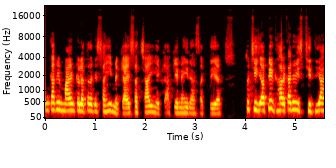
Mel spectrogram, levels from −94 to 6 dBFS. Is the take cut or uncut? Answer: uncut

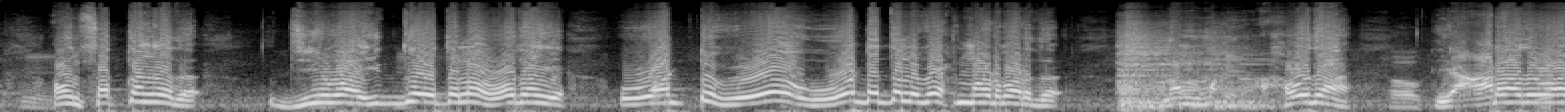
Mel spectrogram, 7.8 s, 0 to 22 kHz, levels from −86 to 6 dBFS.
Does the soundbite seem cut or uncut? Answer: uncut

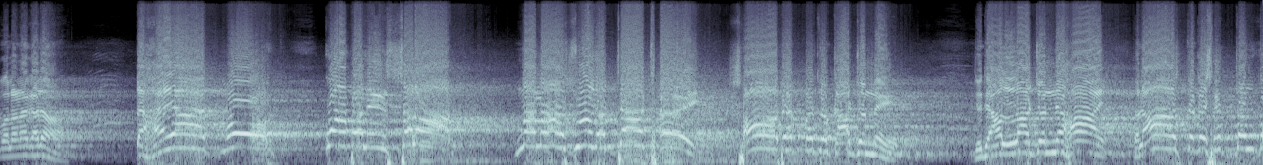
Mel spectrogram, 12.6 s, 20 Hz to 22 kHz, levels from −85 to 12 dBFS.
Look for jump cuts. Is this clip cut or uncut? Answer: cut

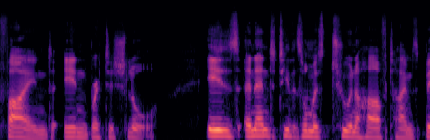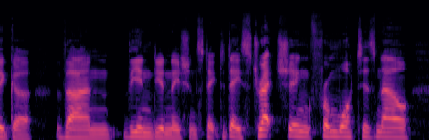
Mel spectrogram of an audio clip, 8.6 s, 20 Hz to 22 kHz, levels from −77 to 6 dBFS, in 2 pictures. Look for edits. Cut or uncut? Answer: uncut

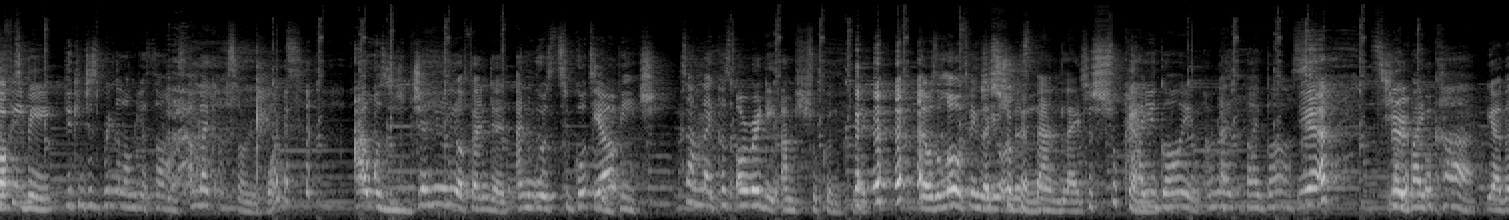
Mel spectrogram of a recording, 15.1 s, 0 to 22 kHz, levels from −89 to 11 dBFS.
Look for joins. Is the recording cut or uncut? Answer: uncut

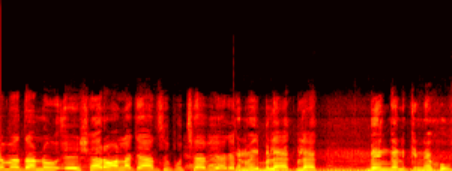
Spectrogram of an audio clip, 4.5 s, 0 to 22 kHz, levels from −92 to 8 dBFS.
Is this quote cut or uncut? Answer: cut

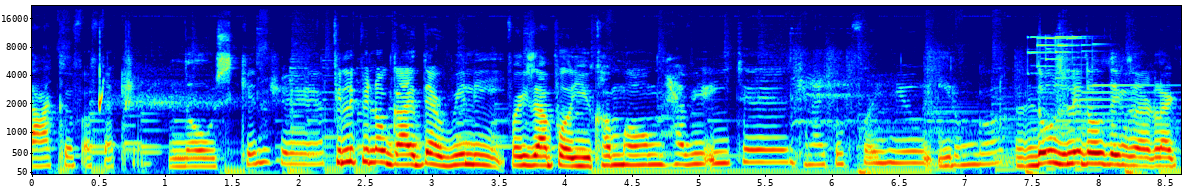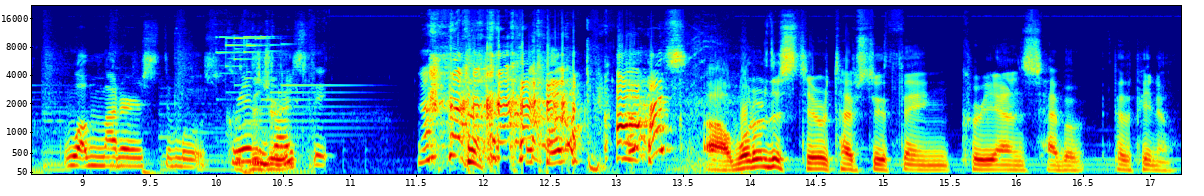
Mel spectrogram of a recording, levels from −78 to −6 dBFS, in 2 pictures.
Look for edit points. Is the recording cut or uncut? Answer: cut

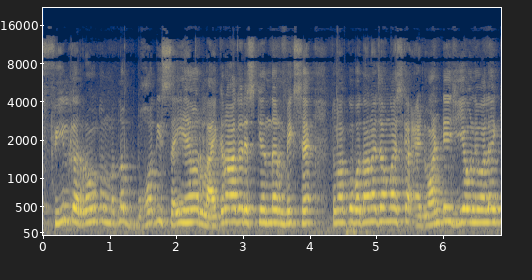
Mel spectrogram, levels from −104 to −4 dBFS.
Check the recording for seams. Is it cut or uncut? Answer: uncut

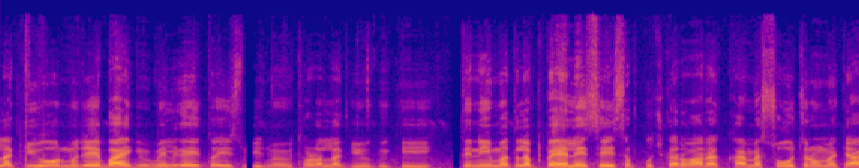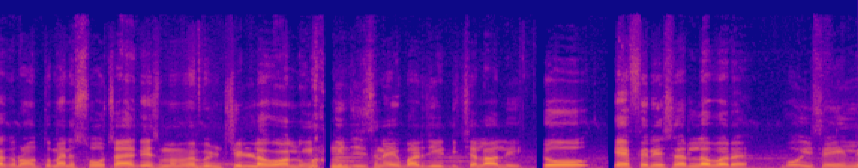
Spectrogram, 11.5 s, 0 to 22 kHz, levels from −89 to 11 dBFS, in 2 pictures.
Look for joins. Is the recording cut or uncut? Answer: cut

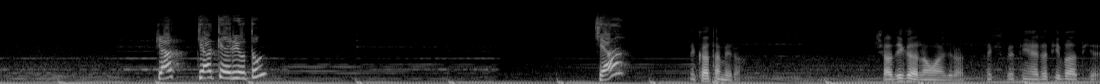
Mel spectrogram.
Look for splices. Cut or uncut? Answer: uncut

